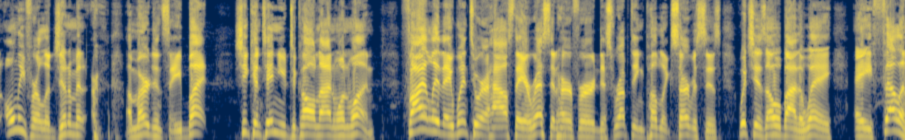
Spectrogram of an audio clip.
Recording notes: Was a “Women Rock Wednesday” LIVE from YesDogGrill!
